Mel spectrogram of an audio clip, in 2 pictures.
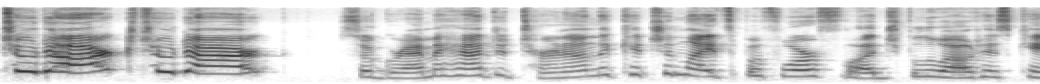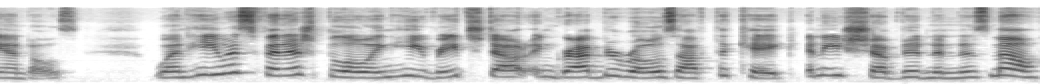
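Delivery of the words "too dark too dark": shrill, high, loud, slow, drawn-out wailing cry. Narrator reads a party guest's line as the birthday cake is set down, crying out. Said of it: "Sam cried".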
